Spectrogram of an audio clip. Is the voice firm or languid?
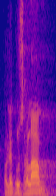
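firm. It is said in a firm, clipped voice.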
